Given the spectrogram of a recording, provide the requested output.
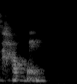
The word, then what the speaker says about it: Hapé: Yeah, it's just pronounced differently. It's originally called Romepoto. And then in Portuguese, they say it as Rapé. But I was getting flagged on certain search engines for the spelling of it, R-A-P-E. And I also didn't like that vibration of what it felt like when you say it. So I was one that started spelling it with an H and always started, pronouncing it as Hapé.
